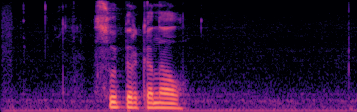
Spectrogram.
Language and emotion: Russian, neutral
